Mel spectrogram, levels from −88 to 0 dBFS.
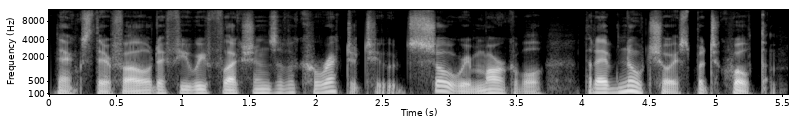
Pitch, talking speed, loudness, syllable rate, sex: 105 Hz, 215 wpm, -20 LUFS, 6.8 syllables/s, male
